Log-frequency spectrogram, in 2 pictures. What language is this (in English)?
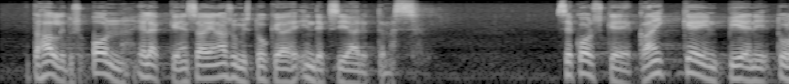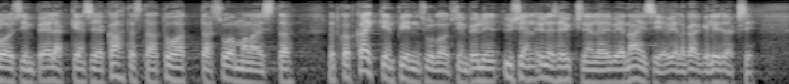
Finnish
